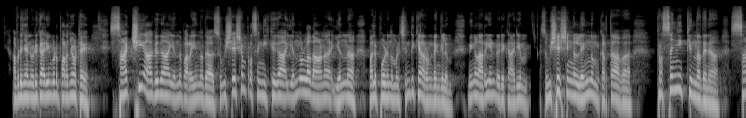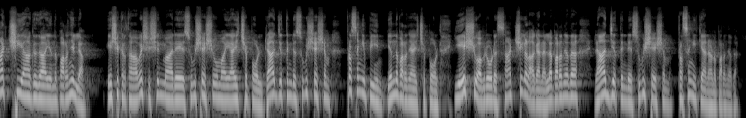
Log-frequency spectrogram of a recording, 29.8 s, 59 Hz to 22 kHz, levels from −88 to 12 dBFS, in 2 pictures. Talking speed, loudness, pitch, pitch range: 90 wpm, -21 LUFS, 160 Hz, 145-185 Hz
